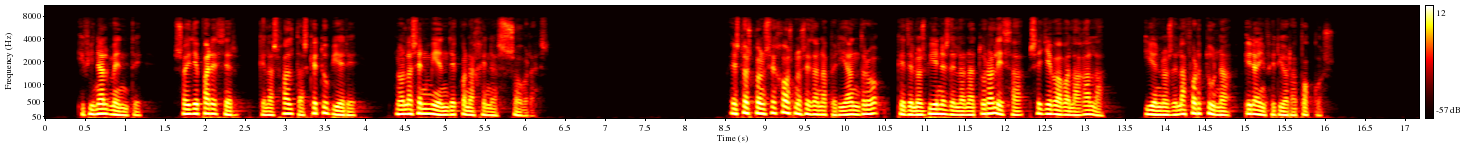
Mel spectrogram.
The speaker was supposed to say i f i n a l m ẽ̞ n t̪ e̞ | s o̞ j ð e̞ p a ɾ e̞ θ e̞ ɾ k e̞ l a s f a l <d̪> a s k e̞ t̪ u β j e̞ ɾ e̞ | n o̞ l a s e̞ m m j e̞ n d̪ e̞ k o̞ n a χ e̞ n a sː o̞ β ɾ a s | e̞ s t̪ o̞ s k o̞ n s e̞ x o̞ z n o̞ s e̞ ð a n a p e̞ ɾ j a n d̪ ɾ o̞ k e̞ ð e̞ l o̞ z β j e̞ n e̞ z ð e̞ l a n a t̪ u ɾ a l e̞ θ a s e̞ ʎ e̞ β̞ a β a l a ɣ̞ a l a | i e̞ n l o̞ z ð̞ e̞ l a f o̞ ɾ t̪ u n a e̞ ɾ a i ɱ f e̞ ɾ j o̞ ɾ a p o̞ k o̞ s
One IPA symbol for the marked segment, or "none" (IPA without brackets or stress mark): t̪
